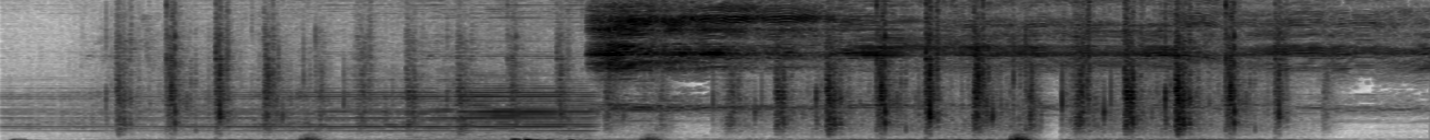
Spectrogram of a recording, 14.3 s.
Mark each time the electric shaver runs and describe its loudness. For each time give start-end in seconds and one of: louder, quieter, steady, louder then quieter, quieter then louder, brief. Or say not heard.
0.0-14.2 louder then quieter.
